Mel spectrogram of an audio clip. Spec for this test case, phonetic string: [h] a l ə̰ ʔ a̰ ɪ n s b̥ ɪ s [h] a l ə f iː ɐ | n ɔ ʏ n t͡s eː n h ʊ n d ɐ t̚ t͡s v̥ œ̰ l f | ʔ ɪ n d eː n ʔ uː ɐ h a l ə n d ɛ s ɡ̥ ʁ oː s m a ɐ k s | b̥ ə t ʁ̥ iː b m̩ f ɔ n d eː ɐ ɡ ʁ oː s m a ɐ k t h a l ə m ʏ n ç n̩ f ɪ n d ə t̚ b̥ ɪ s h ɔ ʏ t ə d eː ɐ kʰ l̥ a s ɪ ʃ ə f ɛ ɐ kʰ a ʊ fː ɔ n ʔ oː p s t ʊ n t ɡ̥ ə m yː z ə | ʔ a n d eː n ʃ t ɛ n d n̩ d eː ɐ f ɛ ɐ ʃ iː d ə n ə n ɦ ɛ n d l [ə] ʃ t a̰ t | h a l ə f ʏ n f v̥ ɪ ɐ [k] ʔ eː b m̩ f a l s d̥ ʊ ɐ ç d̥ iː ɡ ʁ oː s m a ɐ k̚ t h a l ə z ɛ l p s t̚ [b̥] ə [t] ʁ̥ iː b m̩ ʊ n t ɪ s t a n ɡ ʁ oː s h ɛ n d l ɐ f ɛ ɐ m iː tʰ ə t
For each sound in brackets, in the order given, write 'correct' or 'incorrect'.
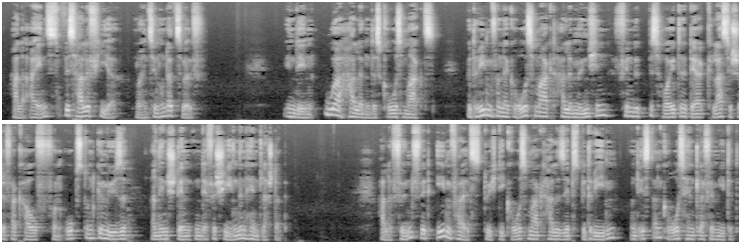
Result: correct, correct, incorrect, incorrect, correct, correct

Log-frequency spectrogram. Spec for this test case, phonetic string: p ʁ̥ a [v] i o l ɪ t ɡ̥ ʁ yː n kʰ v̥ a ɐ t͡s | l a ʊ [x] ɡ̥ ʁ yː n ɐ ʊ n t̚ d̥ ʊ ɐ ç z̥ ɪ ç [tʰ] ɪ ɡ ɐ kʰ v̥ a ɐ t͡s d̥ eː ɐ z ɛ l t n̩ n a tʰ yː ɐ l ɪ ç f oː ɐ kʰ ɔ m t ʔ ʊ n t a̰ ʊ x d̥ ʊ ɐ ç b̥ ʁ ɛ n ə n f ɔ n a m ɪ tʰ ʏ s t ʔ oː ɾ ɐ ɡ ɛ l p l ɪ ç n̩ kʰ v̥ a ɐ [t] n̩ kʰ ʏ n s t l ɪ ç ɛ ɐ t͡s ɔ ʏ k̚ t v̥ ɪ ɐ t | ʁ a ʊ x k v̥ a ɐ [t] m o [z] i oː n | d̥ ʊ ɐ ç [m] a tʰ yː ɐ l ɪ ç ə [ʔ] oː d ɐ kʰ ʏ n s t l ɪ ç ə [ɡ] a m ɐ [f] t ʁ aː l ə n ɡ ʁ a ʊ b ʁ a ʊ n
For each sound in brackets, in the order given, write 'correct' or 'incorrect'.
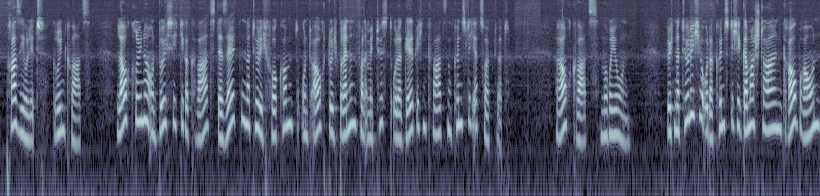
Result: incorrect, correct, incorrect, incorrect, incorrect, incorrect, incorrect, correct, correct, incorrect

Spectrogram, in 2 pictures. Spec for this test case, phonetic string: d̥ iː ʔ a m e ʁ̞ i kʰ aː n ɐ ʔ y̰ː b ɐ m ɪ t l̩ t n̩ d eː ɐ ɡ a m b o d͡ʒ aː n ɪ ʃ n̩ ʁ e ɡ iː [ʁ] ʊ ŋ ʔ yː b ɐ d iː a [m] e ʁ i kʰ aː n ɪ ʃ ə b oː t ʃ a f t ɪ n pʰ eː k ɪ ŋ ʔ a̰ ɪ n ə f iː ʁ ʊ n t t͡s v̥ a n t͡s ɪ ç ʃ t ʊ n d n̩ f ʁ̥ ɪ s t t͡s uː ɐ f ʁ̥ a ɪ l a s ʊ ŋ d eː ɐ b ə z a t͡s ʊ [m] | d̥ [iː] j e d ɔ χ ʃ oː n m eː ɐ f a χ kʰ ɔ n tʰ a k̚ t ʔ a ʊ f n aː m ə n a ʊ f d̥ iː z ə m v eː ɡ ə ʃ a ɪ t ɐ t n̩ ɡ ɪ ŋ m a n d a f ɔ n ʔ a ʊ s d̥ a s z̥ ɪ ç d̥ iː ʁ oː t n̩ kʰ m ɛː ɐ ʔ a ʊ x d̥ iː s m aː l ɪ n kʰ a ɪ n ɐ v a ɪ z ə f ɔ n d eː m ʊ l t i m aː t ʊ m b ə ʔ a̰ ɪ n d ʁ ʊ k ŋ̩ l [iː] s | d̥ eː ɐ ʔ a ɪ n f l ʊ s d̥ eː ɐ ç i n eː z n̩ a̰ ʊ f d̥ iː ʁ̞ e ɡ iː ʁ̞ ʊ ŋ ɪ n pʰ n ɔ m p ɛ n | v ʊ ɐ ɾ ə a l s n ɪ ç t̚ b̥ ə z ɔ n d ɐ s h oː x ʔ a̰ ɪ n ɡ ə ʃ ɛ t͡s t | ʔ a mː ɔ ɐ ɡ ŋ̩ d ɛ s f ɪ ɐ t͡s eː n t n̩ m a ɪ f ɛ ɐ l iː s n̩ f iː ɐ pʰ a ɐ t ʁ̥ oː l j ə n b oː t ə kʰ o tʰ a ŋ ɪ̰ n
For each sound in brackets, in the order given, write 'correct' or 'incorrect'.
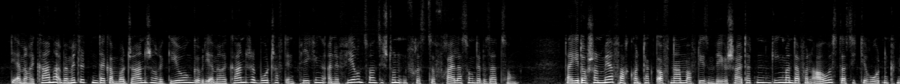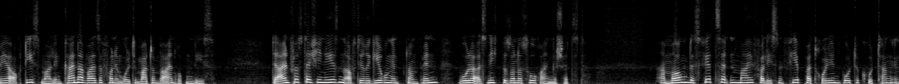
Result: correct, correct, incorrect, incorrect, correct

